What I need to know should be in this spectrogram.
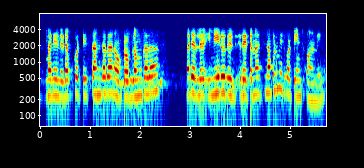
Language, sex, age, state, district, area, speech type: Telugu, female, 30-45, Andhra Pradesh, East Godavari, rural, conversation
